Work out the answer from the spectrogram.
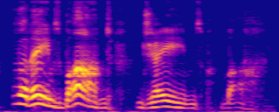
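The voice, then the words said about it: Imitates James Bond's voice. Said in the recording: “I haven't dusted off my impression in a while.”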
